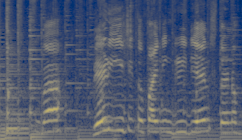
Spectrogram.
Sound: sizzle

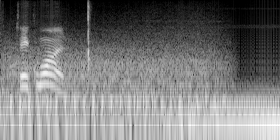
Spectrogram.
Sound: clap of film slate

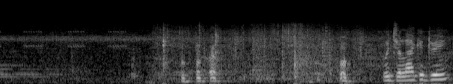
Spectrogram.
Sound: Harry Chuckling

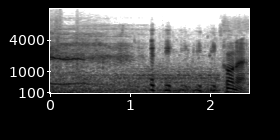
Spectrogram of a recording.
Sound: laughing

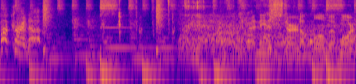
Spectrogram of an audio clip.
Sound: laughs; smacks lips

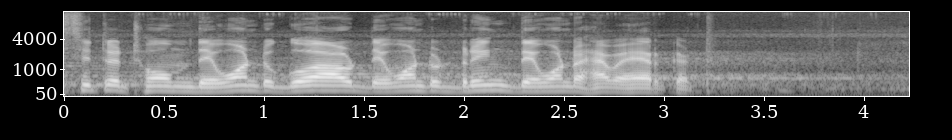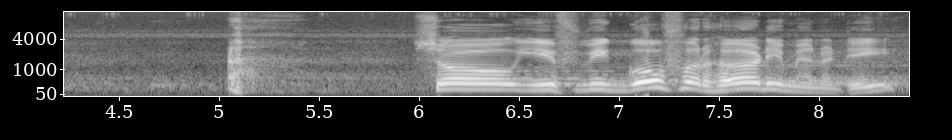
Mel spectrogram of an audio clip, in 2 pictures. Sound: laughs

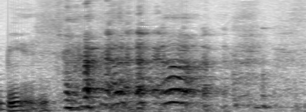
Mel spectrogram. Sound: laughter

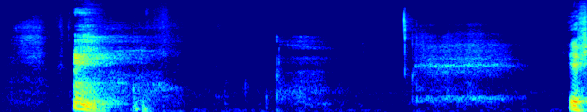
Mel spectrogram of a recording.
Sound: clears his throat

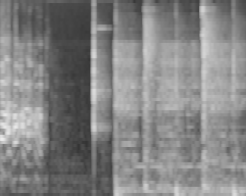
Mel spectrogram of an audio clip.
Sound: drew barrymore laughs; metal clinks; upbeat music

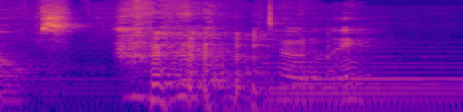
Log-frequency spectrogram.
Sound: laughing

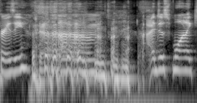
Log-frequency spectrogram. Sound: laughs

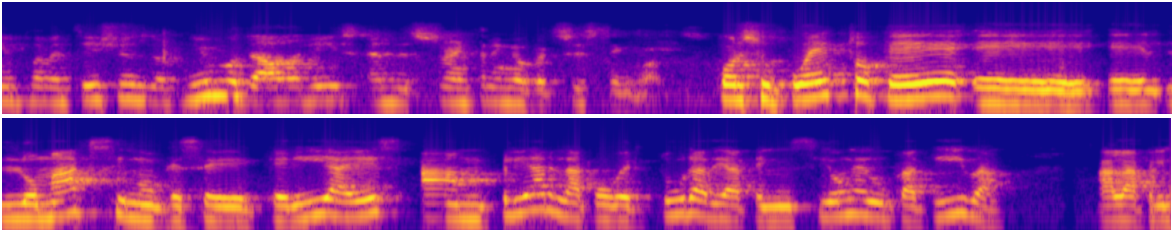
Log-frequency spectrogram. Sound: speaking another language

